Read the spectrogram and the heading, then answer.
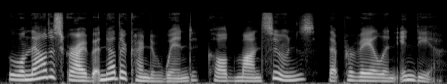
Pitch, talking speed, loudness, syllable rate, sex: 190 Hz, 190 wpm, -19 LUFS, 5.3 syllables/s, female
